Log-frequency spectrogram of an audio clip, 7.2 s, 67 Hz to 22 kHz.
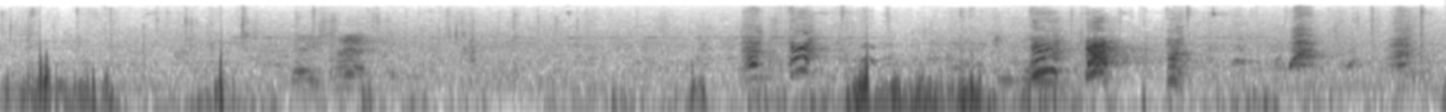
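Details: Wolfie, a new 12-month-old white wolfdog, tied to a post outdoors in England and agitated at it, gives short bursts of high, wavering whines and yelps, several in quick clusters, amid footsteps, rustling and a person talking.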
